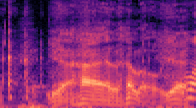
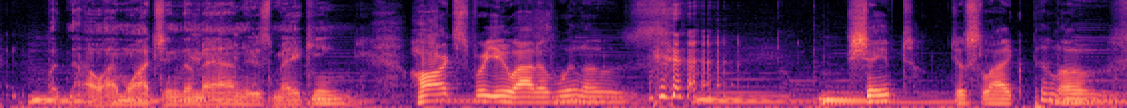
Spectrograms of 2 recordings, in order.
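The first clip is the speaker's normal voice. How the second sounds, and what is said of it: Deep-voiced singing. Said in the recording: “that was a deep voice”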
